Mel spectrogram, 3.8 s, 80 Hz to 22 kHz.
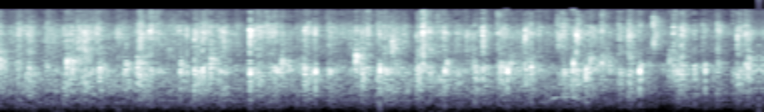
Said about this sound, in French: Et c'est déjà la fin de ce grand numéro de Rétro 2050 pour lequel nous avons été heureux d'accueillir toute l'équipe de Deezer ainsi que les abonnés premium qui étaient là avec nous. Applaudissez-vous, s'il vous plaît, puisque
